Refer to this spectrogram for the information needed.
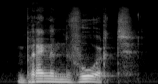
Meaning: inflection of voortbrengen: 1. plural present indicative 2. plural present subjunctive
- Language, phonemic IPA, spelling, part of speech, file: Dutch, /ˈbrɛŋə(n) ˈvort/, brengen voort, verb, Nl-brengen voort.ogg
